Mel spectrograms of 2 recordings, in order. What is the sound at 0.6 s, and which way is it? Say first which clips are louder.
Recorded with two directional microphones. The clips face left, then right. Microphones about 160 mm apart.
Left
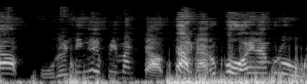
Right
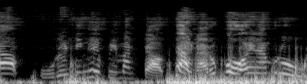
Speech: right 1 dB; 25° right (ahead or behind).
